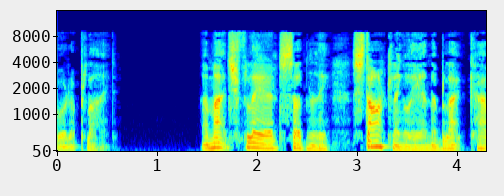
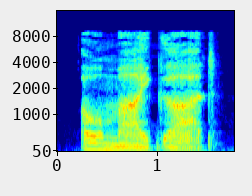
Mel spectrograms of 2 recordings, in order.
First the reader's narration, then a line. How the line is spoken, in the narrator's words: Marsh croaked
